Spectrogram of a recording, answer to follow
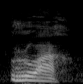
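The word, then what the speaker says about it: רוח: parte espiritual que es la palabra roach, que se pronuncia roaj.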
